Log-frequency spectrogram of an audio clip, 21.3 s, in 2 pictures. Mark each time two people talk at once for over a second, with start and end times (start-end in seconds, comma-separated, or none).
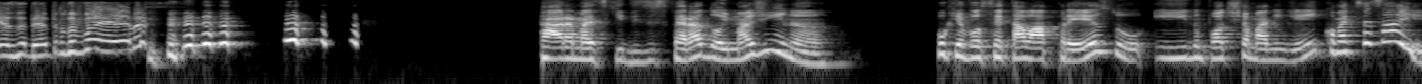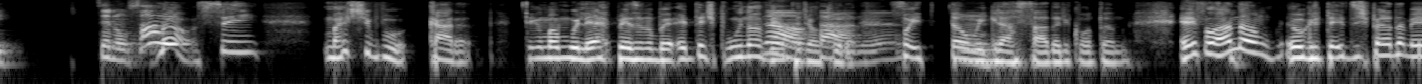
16.4-18.2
